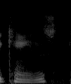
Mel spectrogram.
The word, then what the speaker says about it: Keynes: I say Keynes. – I say his name is supposed to be Keynes. – Keynes. Like Tim Keynes. – Yes, exactly. – Like candy canes.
